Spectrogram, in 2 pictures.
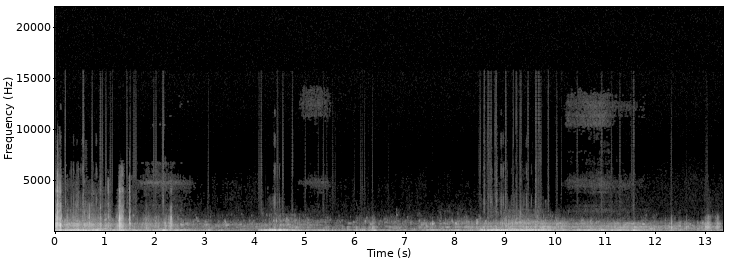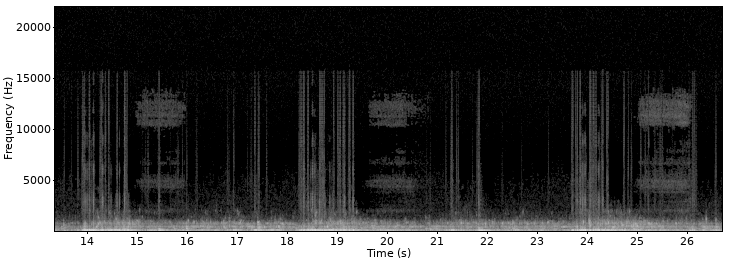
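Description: Scuba regulator underwater with the diver breathing through it: a low, rumbling burst of exhaled bubbles about every four to five seconds, six times, with quieter water noise between breaths.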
